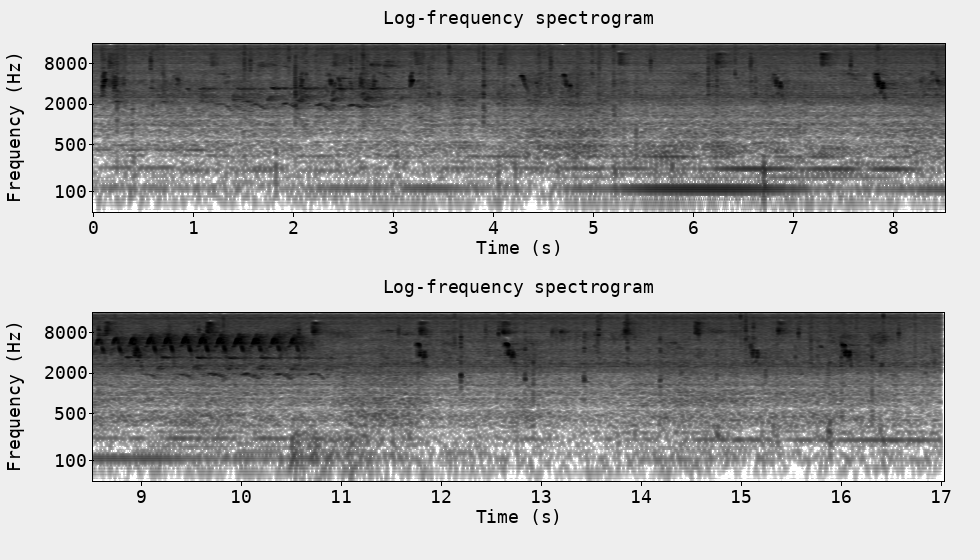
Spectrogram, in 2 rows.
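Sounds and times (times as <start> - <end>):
outdoor background noise: 0.0 - 17.0
steady low hum: 0.0 - 17.0.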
